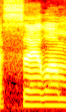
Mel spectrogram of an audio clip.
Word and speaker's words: Salem: but apparently that was Salem, the new villain for the next season, and, apparently the evil mastermind. Yeah, Salem, like the Salem witch trials, Wicked Witch of the West.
